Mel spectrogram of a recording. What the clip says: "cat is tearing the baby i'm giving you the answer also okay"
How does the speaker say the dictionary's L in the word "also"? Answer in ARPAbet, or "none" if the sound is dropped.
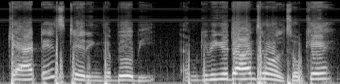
L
